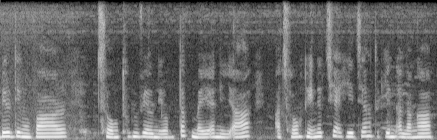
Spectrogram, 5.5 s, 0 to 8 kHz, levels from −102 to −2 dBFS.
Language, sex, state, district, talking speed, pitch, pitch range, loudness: Mizo, female, Mizoram, Aizawl, 240 wpm, 210 Hz, 195-225 Hz, -16 LUFS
